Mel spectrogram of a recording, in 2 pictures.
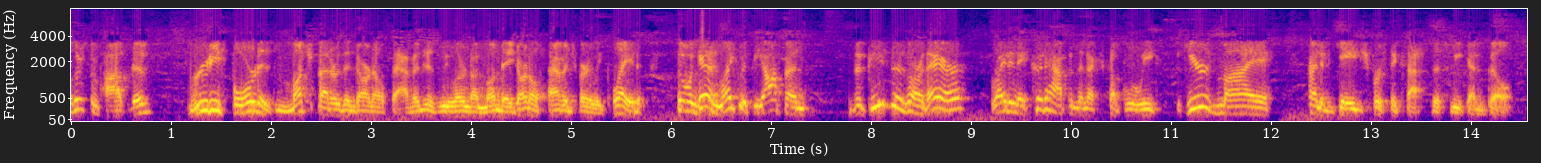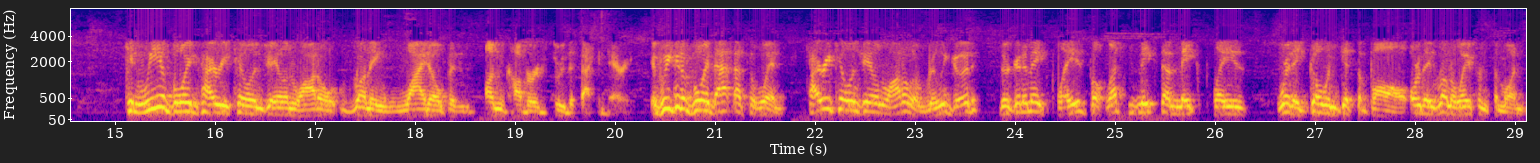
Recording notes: live from DJ's Goal Post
